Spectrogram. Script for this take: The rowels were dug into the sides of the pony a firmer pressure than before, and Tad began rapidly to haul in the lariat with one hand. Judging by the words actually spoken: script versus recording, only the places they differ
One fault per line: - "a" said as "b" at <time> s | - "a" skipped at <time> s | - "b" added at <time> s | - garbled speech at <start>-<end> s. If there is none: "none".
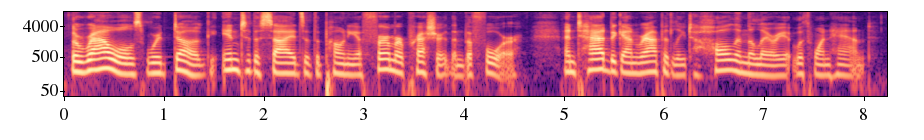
none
